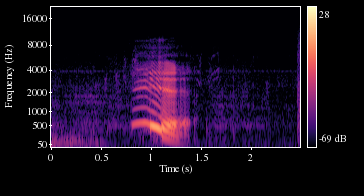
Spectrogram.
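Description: A single short, high vocal call, about half a second long, falling steeply in pitch.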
